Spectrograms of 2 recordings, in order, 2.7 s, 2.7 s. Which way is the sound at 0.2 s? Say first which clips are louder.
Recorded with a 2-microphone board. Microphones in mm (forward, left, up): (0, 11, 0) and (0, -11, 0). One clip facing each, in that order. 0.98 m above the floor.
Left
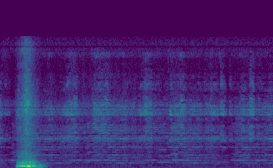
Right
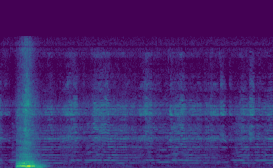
Right 3 dB; 55° right (ahead or behind).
